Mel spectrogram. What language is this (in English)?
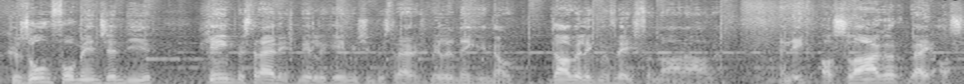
Dutch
